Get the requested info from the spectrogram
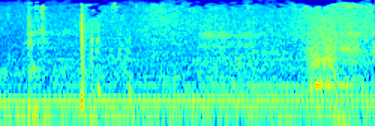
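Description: A steady low mechanical hum over a low rumble, with a single light click about half a second in.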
